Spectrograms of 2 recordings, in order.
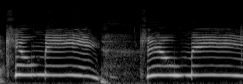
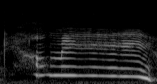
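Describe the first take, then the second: First: Tiny voice shrieking, much higher; terrified horror victim. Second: High, soft, crying plea; terrified horror victim. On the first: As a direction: squeal it out like a trapped little creature. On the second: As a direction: sob it out in a tiny high voice. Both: Retold or imitated.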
